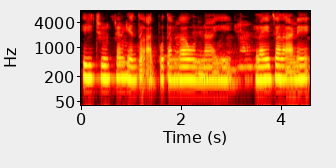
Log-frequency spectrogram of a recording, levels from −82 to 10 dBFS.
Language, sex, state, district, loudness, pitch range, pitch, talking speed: Telugu, female, Andhra Pradesh, Sri Satya Sai, -17 LUFS, 170-185 Hz, 175 Hz, 80 wpm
